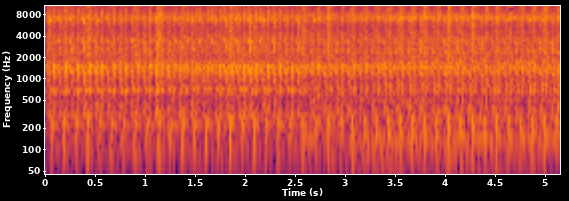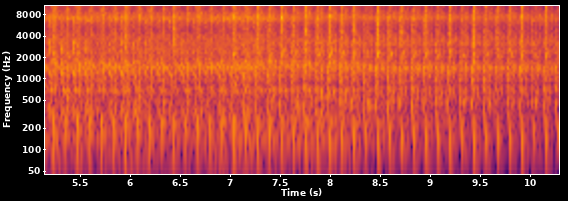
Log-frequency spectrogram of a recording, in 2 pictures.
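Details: Old R175 single-cylinder diesel after crankshaft bearing repair and reassembly: crisp, even clatter at about two beats a second, steady with no knocks or misses; healthy run.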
